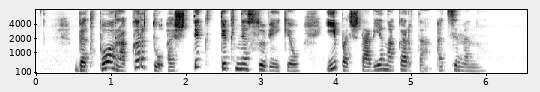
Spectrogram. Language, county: Lithuanian, Alytus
